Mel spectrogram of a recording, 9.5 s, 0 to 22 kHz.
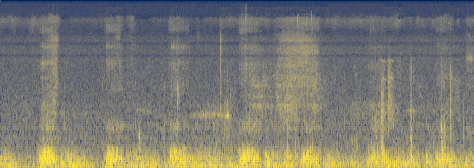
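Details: British Shorthair mother cat purring loudly while nursing eight-day-old kittens, the purr swelling in clear pulses about every 1.2 seconds on each breath, faint clicks and rustles between.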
